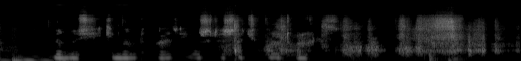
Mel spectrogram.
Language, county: Lithuanian, Kaunas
